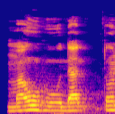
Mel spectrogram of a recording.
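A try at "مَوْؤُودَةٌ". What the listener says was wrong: हमजा है, हमजा ऊ।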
